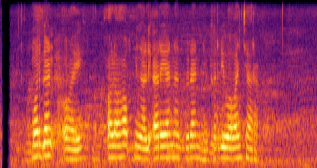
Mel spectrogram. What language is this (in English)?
Sundanese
